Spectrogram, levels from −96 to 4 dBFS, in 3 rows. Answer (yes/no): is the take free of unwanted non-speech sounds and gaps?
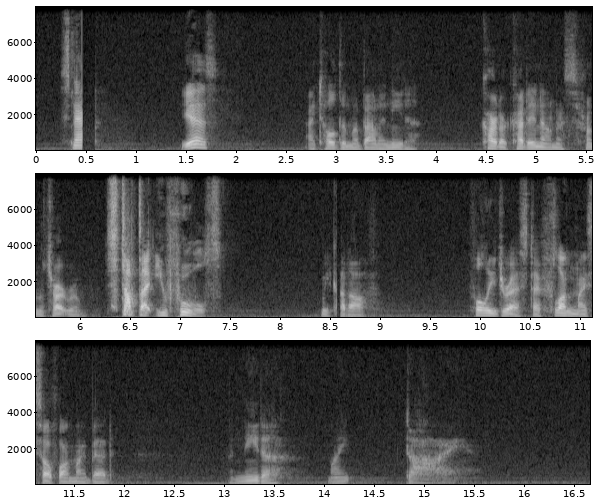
no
